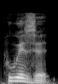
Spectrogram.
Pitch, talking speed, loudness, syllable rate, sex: 115 Hz, 310 wpm, -14 LUFS, 6.0 syllables/s, male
